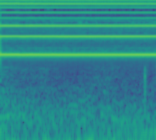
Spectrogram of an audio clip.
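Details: Car rear parking sensor gives a continuous high-pitched beep with no obstacle behind, on the right side after a week of use; one sensor faulty, beep stops when its connector is unplugged.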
